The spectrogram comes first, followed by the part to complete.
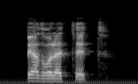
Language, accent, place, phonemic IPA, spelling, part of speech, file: French, France, Lyon, /pɛʁ.dʁə la tɛt/, perdre la tête, verb, LL-Q150 (fra)-perdre la tête.wav
- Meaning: to lose one's head, to take leave of one's senses, to lose one's mind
